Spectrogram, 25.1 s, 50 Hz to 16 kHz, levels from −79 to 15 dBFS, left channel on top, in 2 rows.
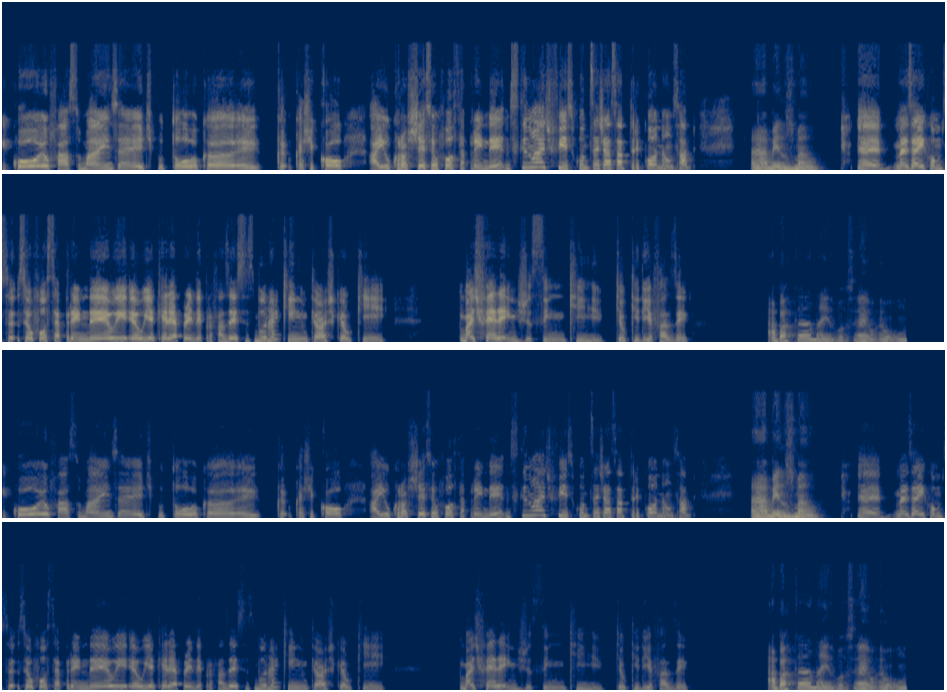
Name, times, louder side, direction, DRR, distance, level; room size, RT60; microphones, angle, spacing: voice 1, 0.0-9.2 9.4-9.7 11.2-17.7 18.7-21.7, left 8 dB, 90° left, 0.5 m, -28 dB
voice 2, 10.0-10.9 22.8-24.6, right 1 dB, 10° right, 0.4 m, -29 dB
head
